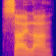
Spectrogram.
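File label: "晒冷" Cantonese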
